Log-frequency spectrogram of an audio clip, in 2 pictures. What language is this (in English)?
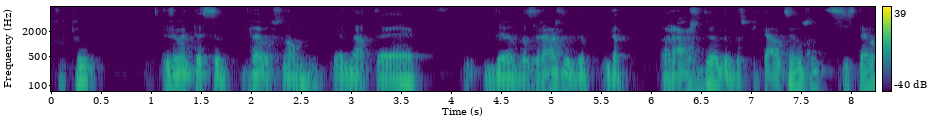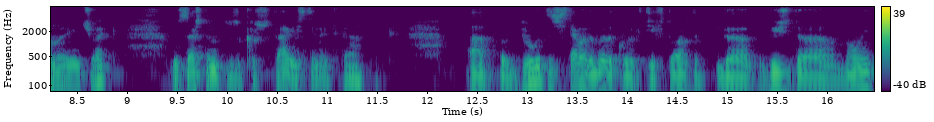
Bulgarian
